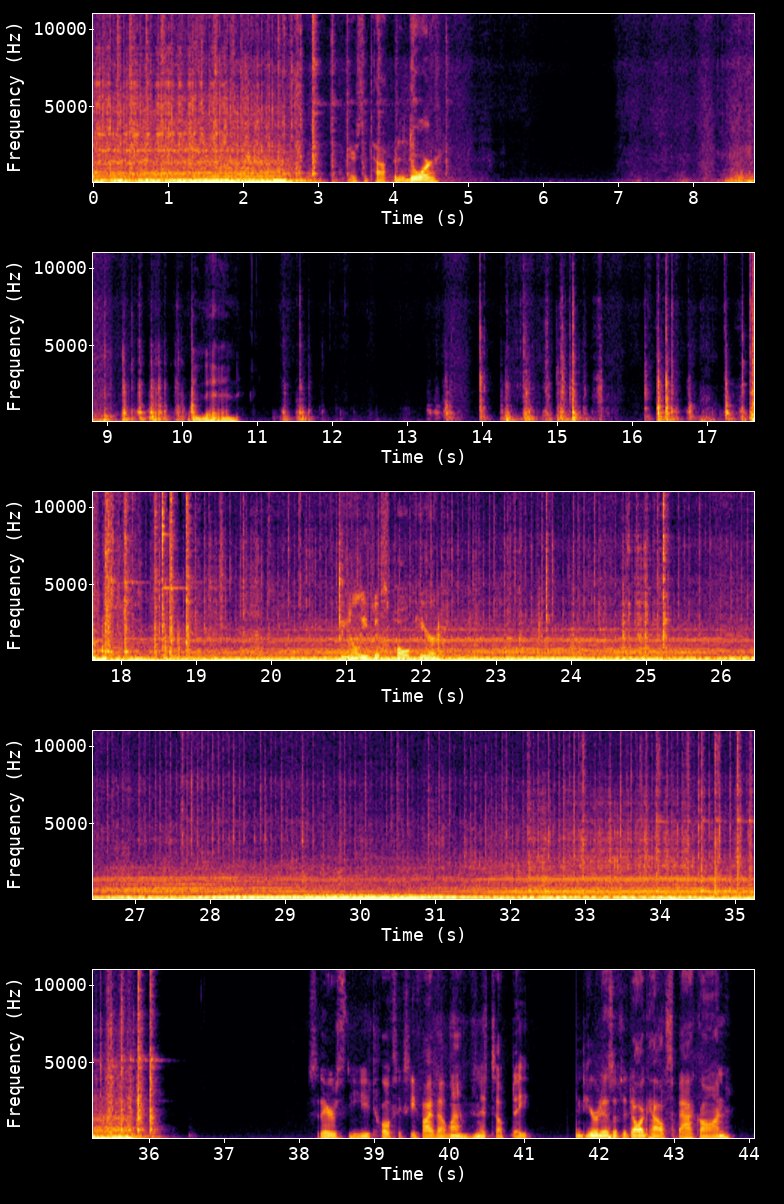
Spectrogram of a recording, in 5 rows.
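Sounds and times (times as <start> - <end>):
electric motor hum: 0.0 - 2.7, 17.6 - 35.8.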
